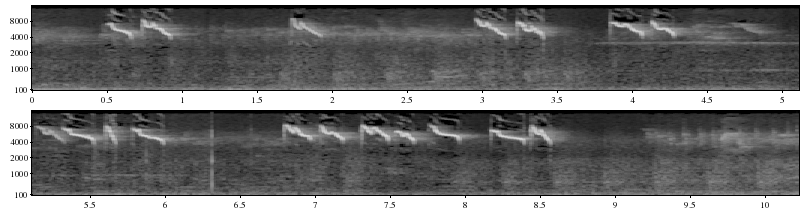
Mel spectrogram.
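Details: Caged Oriental white-eye in training at a cemetery, singing short clusters of high, thin, downslurred whistles, two to four notes per burst, with pauses of about a second between bursts over a faint low hum.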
